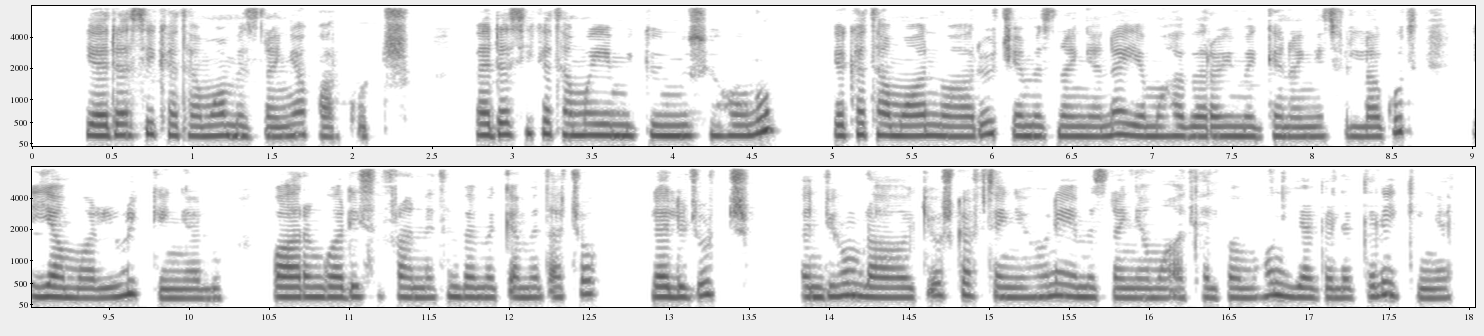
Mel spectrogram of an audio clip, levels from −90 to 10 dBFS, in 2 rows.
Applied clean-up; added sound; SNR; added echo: none; none; none; none.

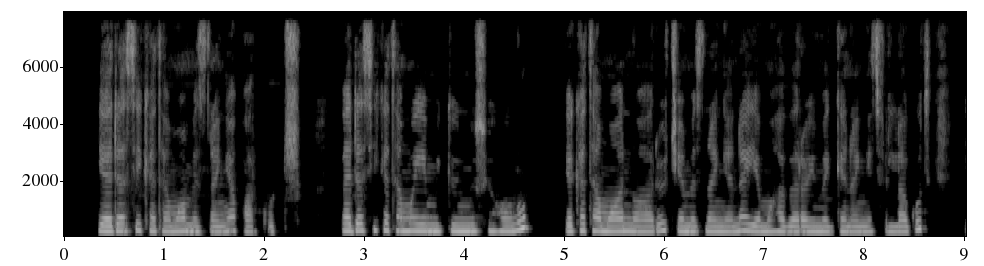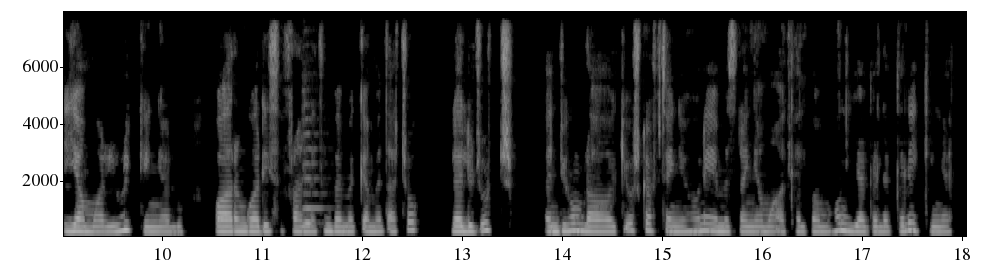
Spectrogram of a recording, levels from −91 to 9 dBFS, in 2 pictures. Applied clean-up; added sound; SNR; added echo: none; Bowed string instrument; 14 dB; none.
